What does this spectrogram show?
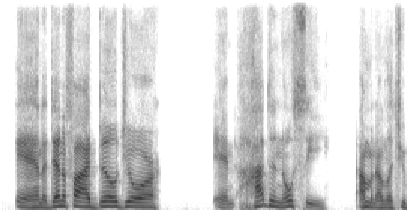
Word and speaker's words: Haudenosaunee: So Haudenosaunee is how I pronounce it. But you know, someone, original person, might correct me on that.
